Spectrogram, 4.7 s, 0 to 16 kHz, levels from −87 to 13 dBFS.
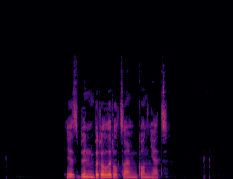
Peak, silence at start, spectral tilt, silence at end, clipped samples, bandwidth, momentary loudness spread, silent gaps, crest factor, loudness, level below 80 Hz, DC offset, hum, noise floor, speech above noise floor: -12 dBFS; 1.35 s; -4.5 dB/octave; 1.35 s; under 0.1%; 11 kHz; 12 LU; none; 22 dB; -31 LUFS; -76 dBFS; under 0.1%; none; -79 dBFS; 48 dB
